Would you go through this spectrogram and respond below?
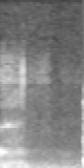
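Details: During a live interview about Friedreich's ataxia, after a brief silence a single sharp, dry cough burst is heard, followed by a short voiced tail; it is not stated who coughs; an isolated cough.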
